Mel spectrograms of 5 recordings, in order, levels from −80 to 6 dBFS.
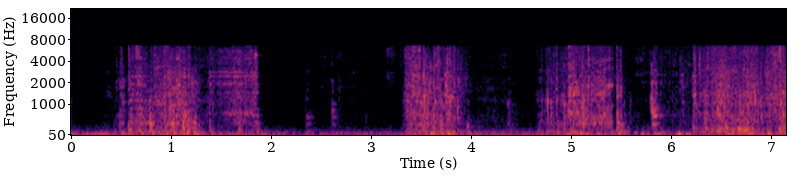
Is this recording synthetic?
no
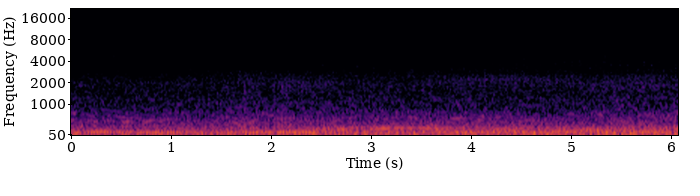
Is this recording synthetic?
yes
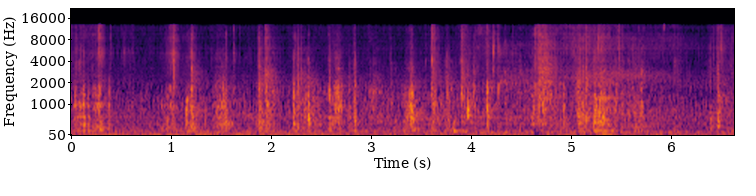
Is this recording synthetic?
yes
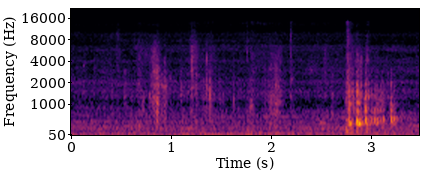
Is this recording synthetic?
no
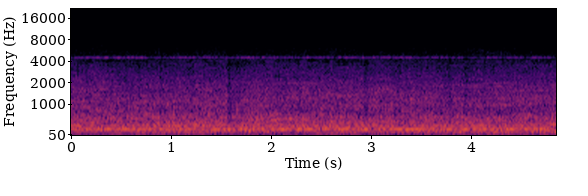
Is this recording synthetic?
yes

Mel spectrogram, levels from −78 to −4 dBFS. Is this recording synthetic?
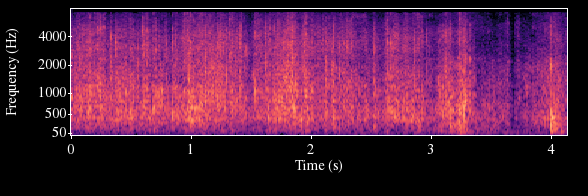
no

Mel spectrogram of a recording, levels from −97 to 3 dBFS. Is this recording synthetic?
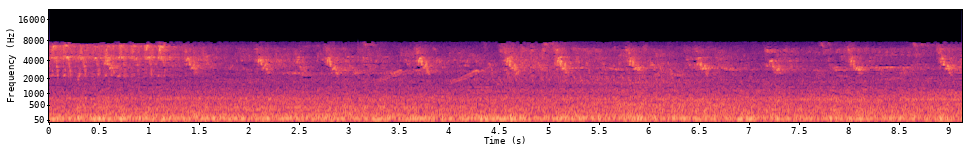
yes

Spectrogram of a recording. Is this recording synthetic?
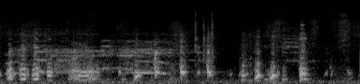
no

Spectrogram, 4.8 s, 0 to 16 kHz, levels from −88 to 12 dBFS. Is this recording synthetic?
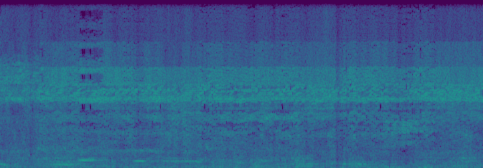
yes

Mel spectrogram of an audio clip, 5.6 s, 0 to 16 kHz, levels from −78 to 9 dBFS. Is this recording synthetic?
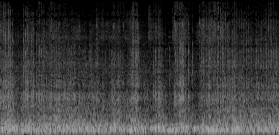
no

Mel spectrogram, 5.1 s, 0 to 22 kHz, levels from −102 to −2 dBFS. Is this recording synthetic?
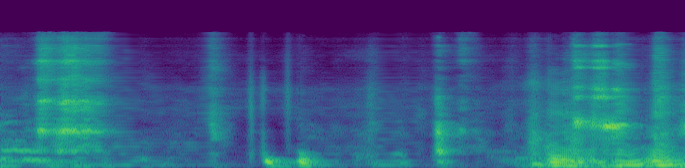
yes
